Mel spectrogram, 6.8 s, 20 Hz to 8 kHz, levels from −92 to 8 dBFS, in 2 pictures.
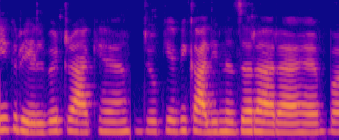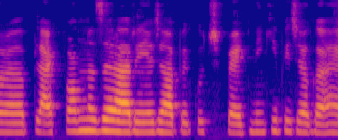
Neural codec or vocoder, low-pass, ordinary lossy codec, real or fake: none; none; none; real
